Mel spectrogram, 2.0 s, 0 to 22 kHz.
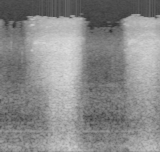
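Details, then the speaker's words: S10 CPAP for sleep apnea, otherwise silent; mask shifts with position change, giving two soft whooshing bursts of escaping air: small mask leak, minor if occasional, fix by tightening at cheeks. "Des petites fuites comme ceci. Bon, si c'est ponctuel, c'est pas très grave."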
